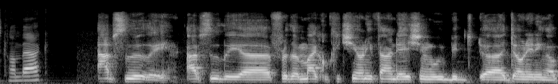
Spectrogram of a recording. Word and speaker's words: Cuccione: member of the band, Michael Cuccione, I believe is how you say his last name. Correct, Alex? Cuccione, yeah.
